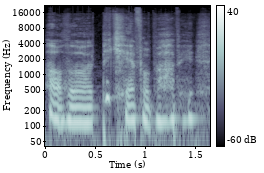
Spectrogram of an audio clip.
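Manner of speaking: acted trembling commentator voice. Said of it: "like with like a shaky voice".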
